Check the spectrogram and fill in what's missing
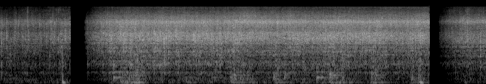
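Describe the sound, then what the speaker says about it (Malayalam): Onion and green chillies frying in a pan, a loud, close, continuous sizzle that cuts out briefly twice, with stirring and no speech. "പച്ചമുളക് സവോള പച്ചമുളക് വാടി വറുത്ത്"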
